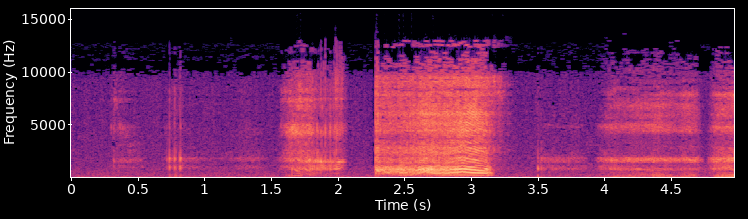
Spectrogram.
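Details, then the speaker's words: Sleeping boy with obstructive sleep apnea: snoring, pauses with breath-holding and no air entering the lungs, then a loud strained gasping recovery breath and shaking that disrupts sleep. "now he's gasping for air the breath he took beforehand he was actually not getting anything into his lungs"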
